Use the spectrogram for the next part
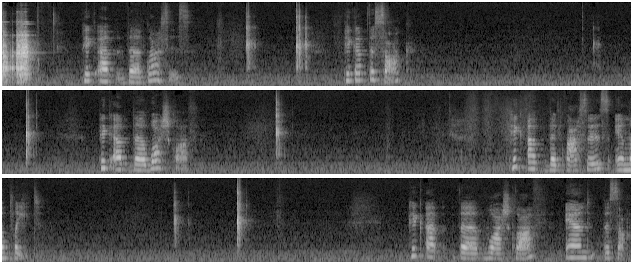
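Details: Adult examiner speaking; no disorder.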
